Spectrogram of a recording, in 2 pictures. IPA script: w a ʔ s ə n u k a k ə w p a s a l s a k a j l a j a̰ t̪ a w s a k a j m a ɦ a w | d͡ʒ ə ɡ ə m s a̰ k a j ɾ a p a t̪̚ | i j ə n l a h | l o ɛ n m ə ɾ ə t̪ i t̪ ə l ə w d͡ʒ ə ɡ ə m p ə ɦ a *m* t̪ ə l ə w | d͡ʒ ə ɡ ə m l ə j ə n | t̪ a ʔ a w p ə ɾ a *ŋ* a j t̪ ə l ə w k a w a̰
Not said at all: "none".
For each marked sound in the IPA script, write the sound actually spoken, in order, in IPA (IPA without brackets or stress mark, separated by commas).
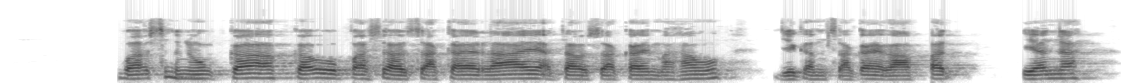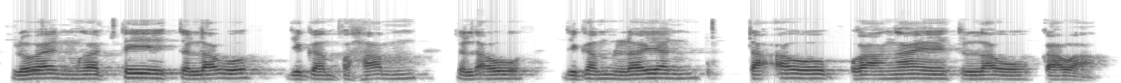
m, ŋ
